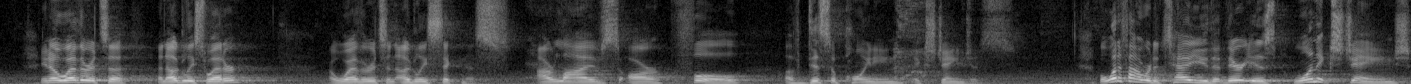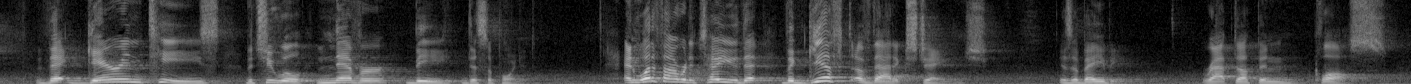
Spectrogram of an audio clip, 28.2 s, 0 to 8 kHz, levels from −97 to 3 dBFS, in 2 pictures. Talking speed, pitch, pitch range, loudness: 135 wpm, 155 Hz, 135-185 Hz, -30 LUFS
